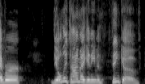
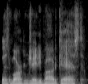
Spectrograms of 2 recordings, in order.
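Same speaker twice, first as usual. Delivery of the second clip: low gravelly cowboy voice; 7 semitones lower, 5 dB quieter than usual. Retold or imitated. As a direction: voice a gruff cowboy star. S1 joins gravelly cowboy impression.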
